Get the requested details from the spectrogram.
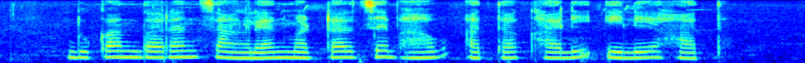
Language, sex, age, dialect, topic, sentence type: Marathi, female, 18-24, Southern Konkan, agriculture, statement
